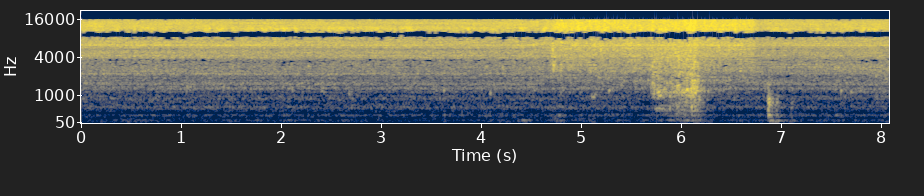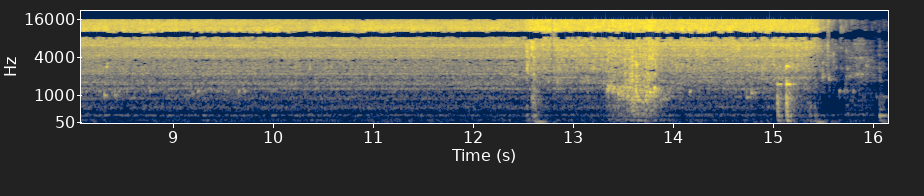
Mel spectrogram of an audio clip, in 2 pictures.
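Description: Tap water running in a steady stream into a large metal pot of soaked beans, filling it with fresh water. The stream stops shortly before the end.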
